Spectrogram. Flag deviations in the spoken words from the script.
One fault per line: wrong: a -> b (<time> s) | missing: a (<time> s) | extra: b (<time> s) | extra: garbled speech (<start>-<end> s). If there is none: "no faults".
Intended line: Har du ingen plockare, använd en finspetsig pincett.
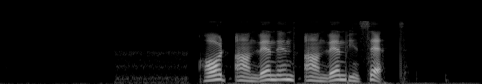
missing: du ingen plockare (2.2 s)
wrong: finspetsig -> använd (3.0 s)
